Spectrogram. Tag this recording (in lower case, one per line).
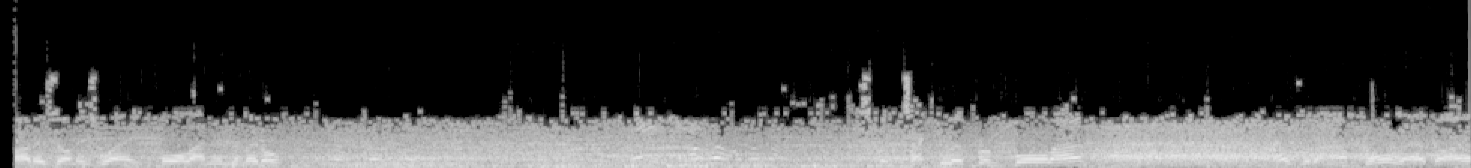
speech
